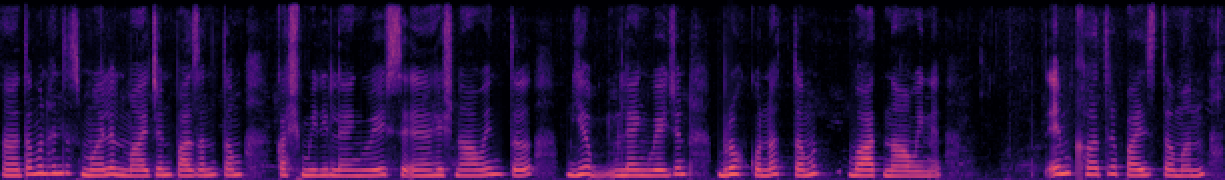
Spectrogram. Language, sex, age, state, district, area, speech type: Kashmiri, female, 18-30, Jammu and Kashmir, Bandipora, rural, spontaneous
